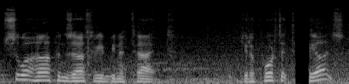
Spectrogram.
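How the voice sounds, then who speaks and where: A persistent police detective. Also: female voice, low voice, lively intonation, brisk. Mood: probing. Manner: probing, persistent. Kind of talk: radio drama acting. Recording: radio drama with street noise.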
